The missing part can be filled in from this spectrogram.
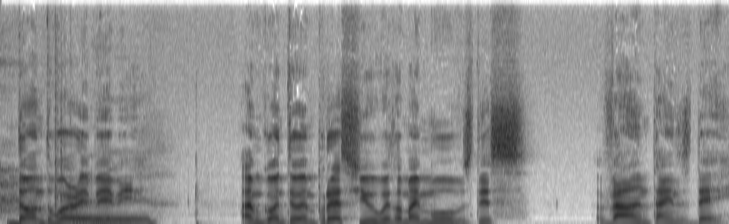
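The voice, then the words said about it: Unidentified put-on accent. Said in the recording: “You're impressing me with your accent, whatever it is.”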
